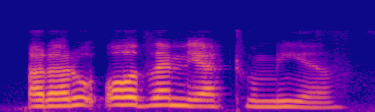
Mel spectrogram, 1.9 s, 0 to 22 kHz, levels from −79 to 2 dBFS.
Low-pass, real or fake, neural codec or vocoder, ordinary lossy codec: 7.2 kHz; fake; codec, 16 kHz, 0.8 kbps, ZipCodec; none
